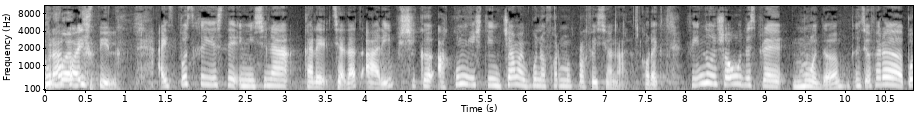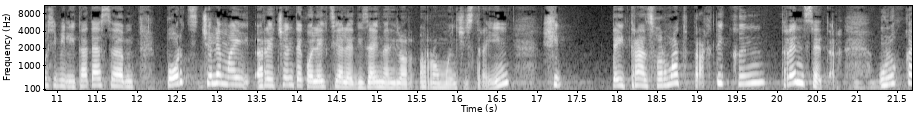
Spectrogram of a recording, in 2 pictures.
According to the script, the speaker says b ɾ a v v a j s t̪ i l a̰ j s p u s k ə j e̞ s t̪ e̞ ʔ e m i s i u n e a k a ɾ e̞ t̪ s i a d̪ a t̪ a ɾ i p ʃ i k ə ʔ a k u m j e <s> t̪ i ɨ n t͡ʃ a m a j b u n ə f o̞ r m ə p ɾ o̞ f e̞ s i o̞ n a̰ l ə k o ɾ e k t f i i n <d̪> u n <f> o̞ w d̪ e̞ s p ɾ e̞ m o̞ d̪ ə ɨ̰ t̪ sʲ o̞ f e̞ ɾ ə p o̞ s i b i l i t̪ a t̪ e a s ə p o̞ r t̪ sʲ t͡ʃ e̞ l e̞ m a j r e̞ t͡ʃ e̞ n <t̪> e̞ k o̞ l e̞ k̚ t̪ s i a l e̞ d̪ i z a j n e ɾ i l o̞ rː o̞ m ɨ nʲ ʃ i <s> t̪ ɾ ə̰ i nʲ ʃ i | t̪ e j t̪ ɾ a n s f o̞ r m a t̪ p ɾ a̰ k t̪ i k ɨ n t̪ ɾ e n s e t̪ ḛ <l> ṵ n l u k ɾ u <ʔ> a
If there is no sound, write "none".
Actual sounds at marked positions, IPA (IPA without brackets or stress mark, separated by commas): ʃ, d̪, ʃ, t̪, s, r, k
